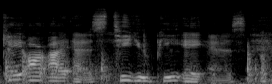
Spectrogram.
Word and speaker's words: Kristupas: That is pronounced Kristupas. Last name. Ooh. Exactly what you know. Yeah. It's like that word, but not really.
